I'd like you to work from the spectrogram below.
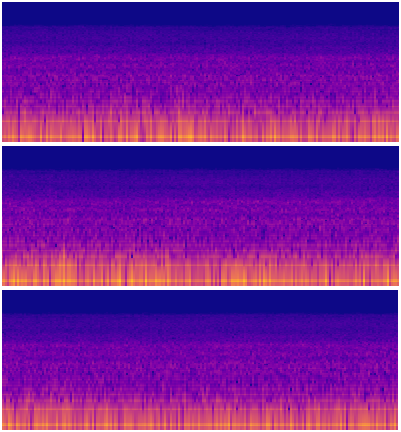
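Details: Only a steady low rumble like wind or distant engines is heard, with no animal calls.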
